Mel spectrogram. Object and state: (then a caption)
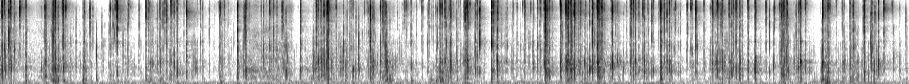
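Cellophane-wrapped cardboard tea box. Long nails and fingertips rub and crinkle the clear plastic film wrapped around a cardboard chamomile tea box. The result is a steady stream of bright, crackly crinkles and sharp little snaps that die away almost instantly, with almost no low end, continuing throughout.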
